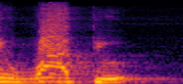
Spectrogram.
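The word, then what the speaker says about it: وضوء: wabifath Lan kelawan kafat wawu berarti bacanya bukan wudu tapi Wadu bagaimana jikal wawunya itu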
